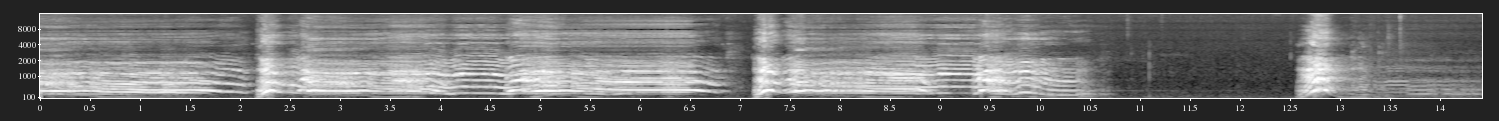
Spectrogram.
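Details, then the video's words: Pair of Basset Hounds in a howling duet, overlapping rich, wavering howls that rise then fall and break into sobbing pulses, three long bouts followed by a silent pause and one final shorter howl. "howling basset duet!"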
